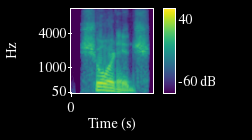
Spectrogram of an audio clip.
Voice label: "shortage", American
